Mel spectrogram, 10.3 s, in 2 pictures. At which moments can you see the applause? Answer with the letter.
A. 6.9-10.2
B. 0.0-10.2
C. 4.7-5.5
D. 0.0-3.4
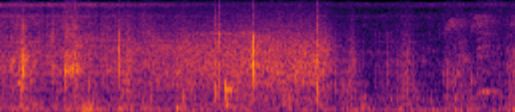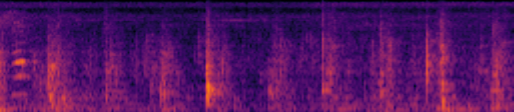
D.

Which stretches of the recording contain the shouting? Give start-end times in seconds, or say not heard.
4.7-5.5.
